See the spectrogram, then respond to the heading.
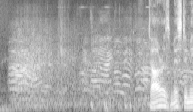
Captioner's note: shouting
